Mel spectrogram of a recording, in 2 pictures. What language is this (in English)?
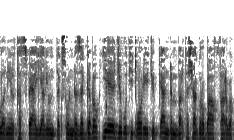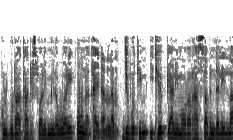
Amharic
